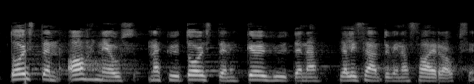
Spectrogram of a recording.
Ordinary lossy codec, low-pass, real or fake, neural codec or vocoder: none; 7.2 kHz; real; none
